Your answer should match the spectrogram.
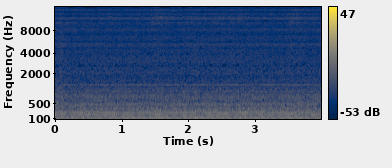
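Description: Steady low mechanical hum with a faint hiss above it, typical of a cryostat's refrigeration unit running.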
